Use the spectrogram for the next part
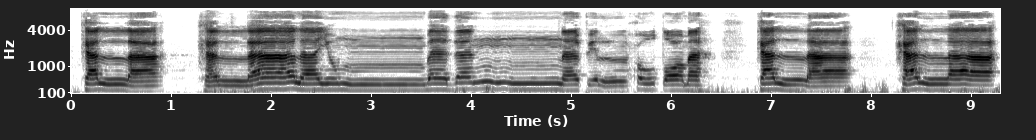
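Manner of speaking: KALLA with doubled L and drawn-out A; slow measured recitation, KALLA's second vowel held evenly; two-beat long LA. Shown as a demonstration. Quran teacher models kalla, long unnasalised LA. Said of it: "La panjang dua harokat".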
